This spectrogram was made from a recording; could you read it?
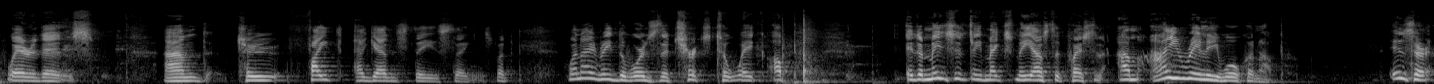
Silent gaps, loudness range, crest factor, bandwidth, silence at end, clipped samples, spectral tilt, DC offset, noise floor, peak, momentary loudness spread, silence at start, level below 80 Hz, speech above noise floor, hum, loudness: none; 5 LU; 20 dB; 13.5 kHz; 0 s; under 0.1%; -4.5 dB/octave; under 0.1%; -64 dBFS; -4 dBFS; 14 LU; 0.05 s; -64 dBFS; 40 dB; none; -24 LUFS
